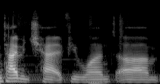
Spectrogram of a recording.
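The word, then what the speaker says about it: は: It's wa with the ha character, but it's pronounced wa.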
